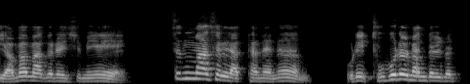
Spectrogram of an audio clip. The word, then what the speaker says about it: 염화마그네슘: 염화마그네슘이라고 읽어. 그리고 이 염화마그네슘이 쓴맛을 나타내는 우리 두부를 만들 때 쓰는 게 이 MgCl2 간수라고 불러.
